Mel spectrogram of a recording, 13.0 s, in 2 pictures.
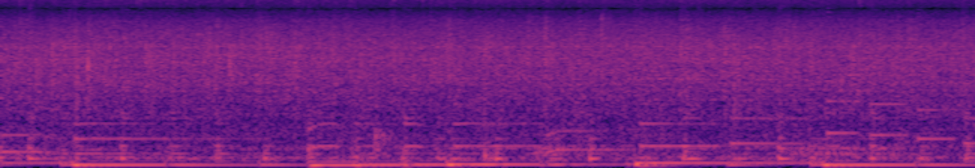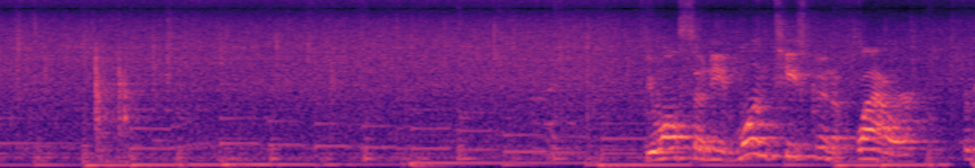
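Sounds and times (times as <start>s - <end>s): vegetables sizzling in oil: 0.0s - 13.0s
cup knocking on cutting board: 7.1s - 7.5s.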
